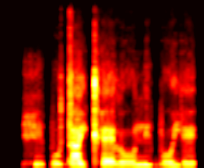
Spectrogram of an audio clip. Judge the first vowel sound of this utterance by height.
high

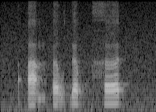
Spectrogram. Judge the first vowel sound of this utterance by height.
low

